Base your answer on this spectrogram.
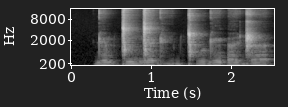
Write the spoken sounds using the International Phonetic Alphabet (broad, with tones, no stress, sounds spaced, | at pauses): ɖ ɛ̃˩˧˩ b ǀ ĩ˩˧˩ ŋ͡ǀ ɛ˩˧˩ ɖʱ i˩˧˩ b ǀʰ u˩˧˩ ɖ ẽ˩˧˩ ʔ ɜ˩˧ i̯ ɖ͡ʐ ɜ˩˧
